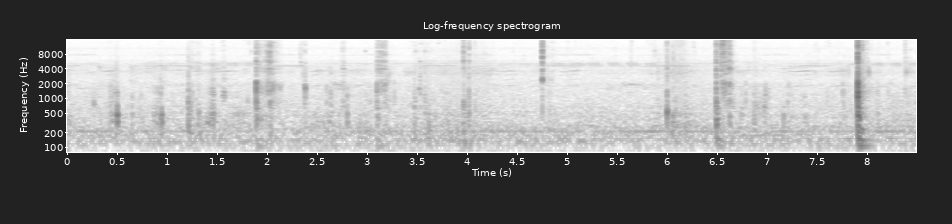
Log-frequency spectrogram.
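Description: Close-up eating sounds: chewing crisp pork cracklings (khaep mu) in chili paste, with scattered short crunches and clicks. A sharper click near the end comes as the spoon and fork work in the bowl.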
